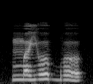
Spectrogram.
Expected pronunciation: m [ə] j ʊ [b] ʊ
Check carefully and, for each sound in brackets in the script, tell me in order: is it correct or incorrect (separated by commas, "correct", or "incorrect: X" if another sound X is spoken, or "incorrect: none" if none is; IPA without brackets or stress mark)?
correct, correct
